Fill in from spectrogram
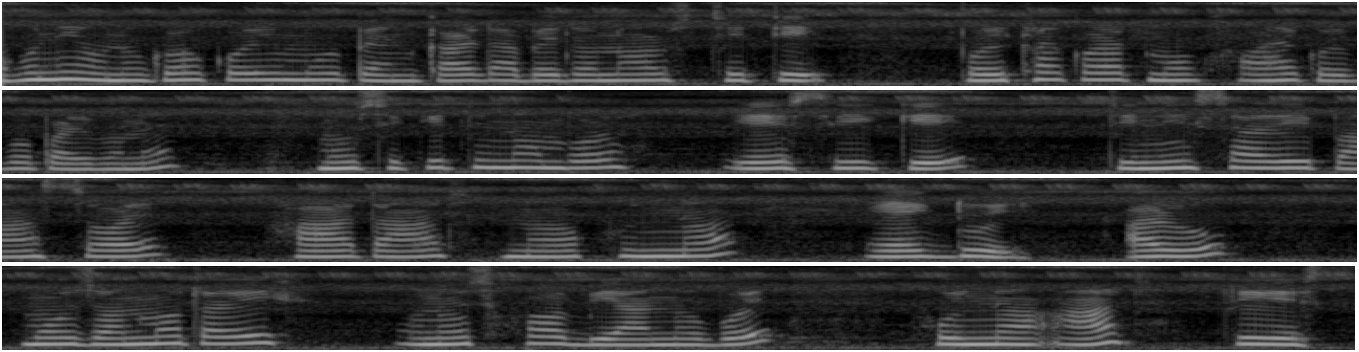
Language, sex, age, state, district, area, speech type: Assamese, female, 30-45, Assam, Jorhat, urban, read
